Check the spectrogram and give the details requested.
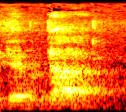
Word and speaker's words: debtor: Don't say debtor, it is debtor. I know that you know the spelling, but you don't have to explain it to me. Please don't pronounce B.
